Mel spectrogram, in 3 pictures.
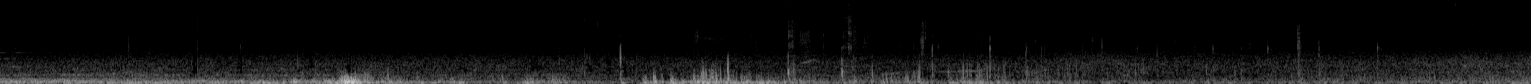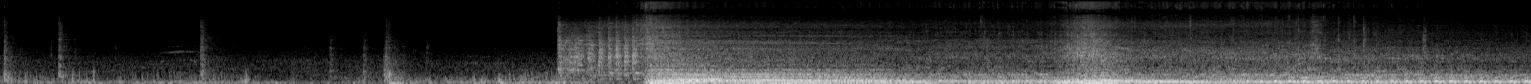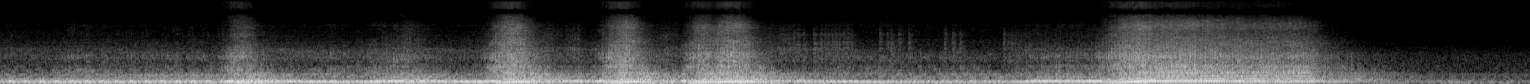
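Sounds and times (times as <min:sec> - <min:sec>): truck engine idling loudly: 0:20.9 - 0:42.8
engine cranking: 0:20.9 - 0:43.1.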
